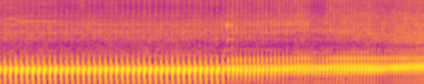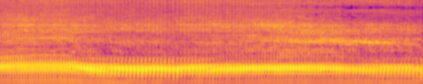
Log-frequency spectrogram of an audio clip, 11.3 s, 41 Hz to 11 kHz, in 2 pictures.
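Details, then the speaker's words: Suzuki Eiger 4x4 ATV that wouldn't move, after replacing the drive belt (suspected chewed by a misfitted metal gasket, replaced with gasket maker): steady single-cylinder thumping pulling away under load in forward, low, high and reverse, no slipping or chatter; normal running. "All right, forward, low, high, reverse, all work. So it was the belt the whole time."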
